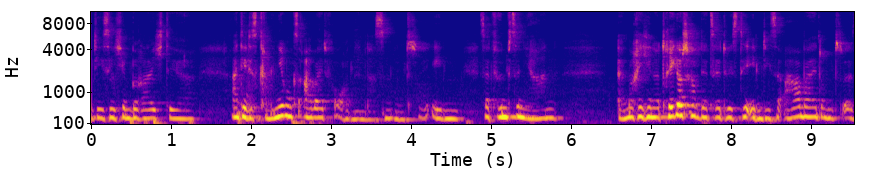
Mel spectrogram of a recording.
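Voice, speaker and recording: Thoughtful middle-aged woman with a mellow voice. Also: mid-range voice. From born in Ukraine, raised in Israel. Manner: thoughtful, hesitant with frequent fillers and soft trailing asides. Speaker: psychologist and panel guest. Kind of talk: panel discussion.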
